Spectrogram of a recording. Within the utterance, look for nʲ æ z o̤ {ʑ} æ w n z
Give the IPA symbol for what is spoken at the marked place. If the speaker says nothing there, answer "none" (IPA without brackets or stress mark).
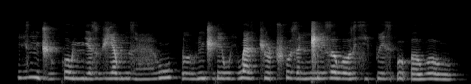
ʑ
